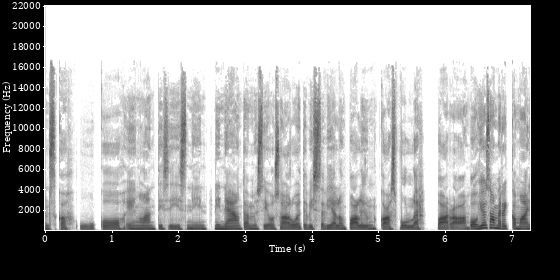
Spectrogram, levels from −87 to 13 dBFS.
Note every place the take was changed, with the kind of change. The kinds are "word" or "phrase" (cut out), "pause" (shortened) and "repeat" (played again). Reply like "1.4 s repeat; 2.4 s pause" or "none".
2.5 s pause; 6.3 s phrase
